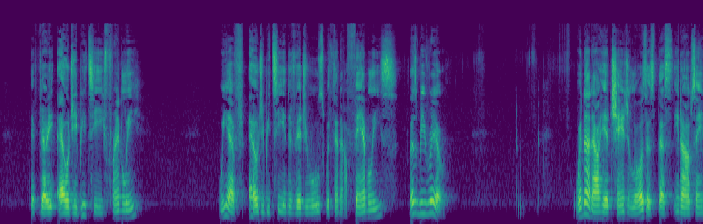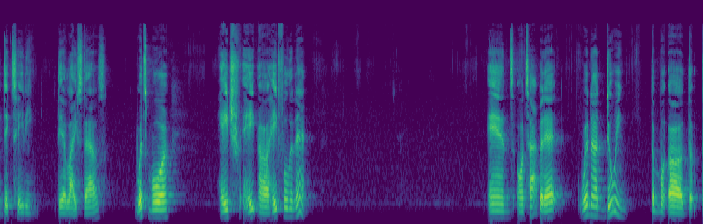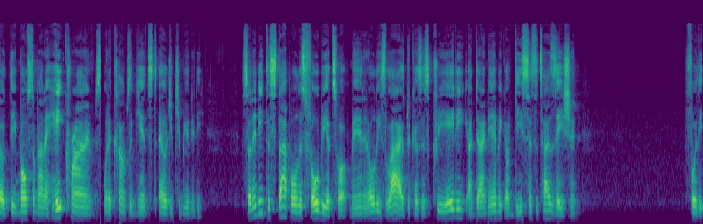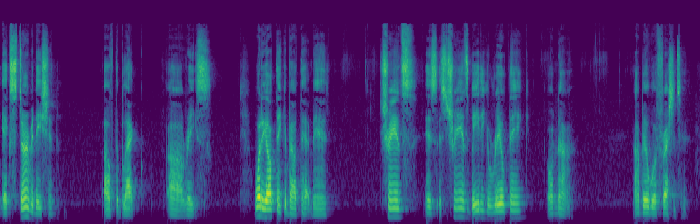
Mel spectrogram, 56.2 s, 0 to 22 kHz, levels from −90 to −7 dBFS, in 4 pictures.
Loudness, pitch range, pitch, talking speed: -27 LUFS, 105-135 Hz, 115 Hz, 120 wpm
